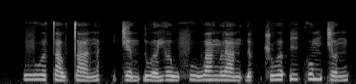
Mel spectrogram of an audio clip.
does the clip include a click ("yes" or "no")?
no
